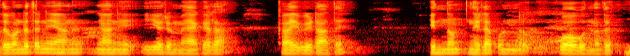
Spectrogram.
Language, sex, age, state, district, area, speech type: Malayalam, male, 18-30, Kerala, Kozhikode, rural, spontaneous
